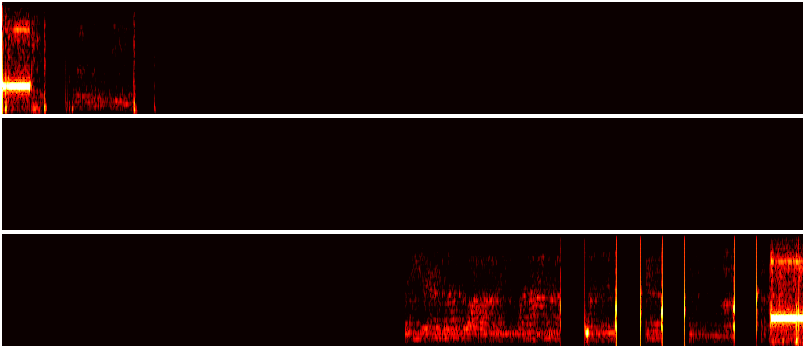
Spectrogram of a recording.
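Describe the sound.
A telephone signal tone beeps briefly at the start, then a long silence follows before faint clicks and another short tone at the end.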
